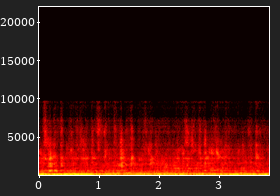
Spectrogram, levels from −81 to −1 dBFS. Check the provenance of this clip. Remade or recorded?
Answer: remade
